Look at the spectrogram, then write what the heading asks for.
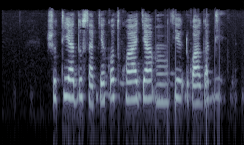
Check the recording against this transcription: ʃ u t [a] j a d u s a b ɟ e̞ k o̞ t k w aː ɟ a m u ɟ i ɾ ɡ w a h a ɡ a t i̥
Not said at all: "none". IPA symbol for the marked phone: i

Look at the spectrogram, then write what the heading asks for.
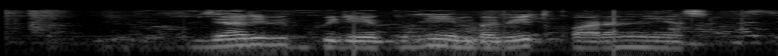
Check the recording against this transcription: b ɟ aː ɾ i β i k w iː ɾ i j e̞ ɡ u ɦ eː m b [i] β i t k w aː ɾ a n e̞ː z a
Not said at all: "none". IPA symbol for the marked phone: a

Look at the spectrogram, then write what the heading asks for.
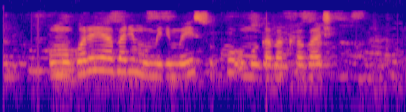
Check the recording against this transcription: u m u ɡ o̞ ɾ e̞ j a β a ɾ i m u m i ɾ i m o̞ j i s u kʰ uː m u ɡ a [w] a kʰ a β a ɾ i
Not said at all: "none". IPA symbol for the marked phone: β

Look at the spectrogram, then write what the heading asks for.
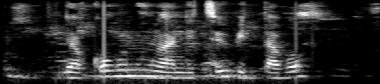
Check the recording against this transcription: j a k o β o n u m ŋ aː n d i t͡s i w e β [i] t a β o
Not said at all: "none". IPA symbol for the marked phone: i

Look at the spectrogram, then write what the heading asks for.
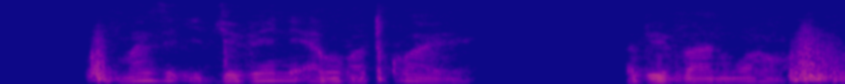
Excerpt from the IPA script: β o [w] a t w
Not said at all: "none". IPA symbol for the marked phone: β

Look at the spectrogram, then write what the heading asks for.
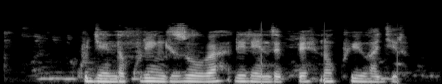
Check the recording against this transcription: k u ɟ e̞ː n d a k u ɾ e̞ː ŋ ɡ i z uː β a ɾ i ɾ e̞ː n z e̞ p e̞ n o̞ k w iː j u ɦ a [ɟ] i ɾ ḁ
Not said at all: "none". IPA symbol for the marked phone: ɟ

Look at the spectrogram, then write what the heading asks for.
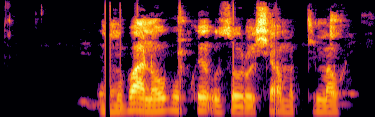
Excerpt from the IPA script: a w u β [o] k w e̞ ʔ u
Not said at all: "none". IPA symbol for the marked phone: u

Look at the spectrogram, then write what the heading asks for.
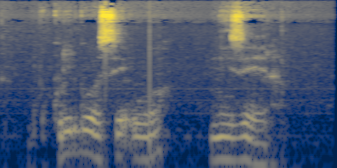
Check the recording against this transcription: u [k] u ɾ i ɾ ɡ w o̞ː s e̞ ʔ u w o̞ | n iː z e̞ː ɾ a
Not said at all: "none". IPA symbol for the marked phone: k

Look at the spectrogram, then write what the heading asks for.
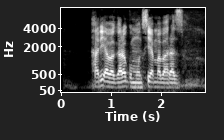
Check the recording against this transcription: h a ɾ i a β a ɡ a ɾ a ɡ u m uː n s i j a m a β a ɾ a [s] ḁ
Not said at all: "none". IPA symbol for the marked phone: z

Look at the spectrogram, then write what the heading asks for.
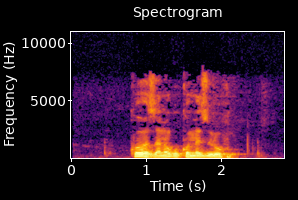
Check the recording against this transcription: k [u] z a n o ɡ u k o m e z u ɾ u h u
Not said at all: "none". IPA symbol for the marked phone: o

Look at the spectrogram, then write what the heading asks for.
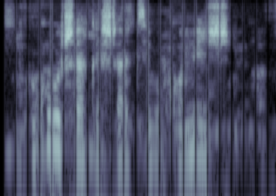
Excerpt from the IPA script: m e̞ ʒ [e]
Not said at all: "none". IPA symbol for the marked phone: e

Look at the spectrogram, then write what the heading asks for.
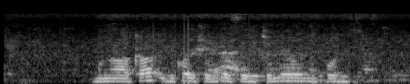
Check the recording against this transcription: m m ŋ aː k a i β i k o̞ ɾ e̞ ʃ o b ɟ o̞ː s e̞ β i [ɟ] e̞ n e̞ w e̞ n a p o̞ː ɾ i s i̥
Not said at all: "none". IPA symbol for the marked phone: c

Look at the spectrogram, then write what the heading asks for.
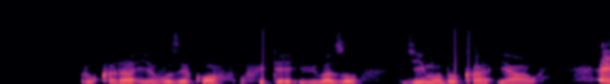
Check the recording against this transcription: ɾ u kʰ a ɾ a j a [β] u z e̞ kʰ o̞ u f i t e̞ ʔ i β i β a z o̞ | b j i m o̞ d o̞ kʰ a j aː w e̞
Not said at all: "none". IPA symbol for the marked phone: v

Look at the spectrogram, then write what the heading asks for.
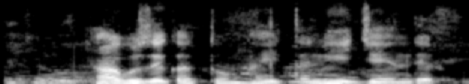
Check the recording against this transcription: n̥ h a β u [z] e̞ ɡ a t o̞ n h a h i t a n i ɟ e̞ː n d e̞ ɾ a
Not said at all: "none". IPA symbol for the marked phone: z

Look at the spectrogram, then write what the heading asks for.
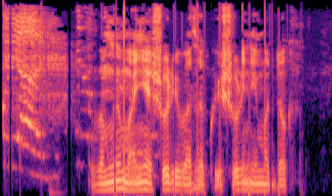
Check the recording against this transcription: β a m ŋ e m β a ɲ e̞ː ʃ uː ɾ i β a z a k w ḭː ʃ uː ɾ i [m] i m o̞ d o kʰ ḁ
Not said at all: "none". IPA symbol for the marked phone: n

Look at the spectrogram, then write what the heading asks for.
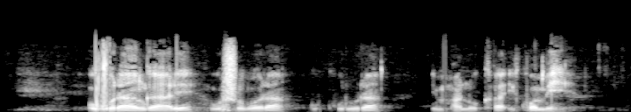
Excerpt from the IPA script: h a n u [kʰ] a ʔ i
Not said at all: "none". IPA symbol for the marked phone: kʰ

